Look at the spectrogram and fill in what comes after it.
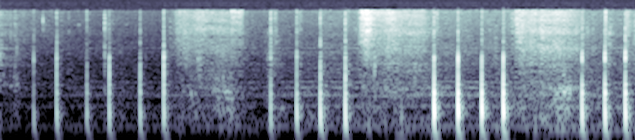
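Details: Chest percussion, dull vs resonant note.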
